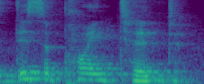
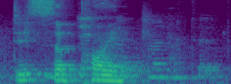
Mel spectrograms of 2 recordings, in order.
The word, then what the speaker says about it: disappointed: The last word in that sentence is disappointed. Say again. Disappointed. Yeah, now the way she pronounced it the first time was disappointed with no id at the end.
